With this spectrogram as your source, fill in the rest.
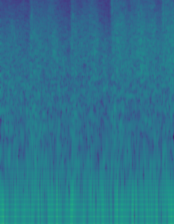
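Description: Artillery fire in a Great War Western Front video game battle: a dense, continuous rumble of distant guns and blasts with no single shot standing out, steady in loudness throughout.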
